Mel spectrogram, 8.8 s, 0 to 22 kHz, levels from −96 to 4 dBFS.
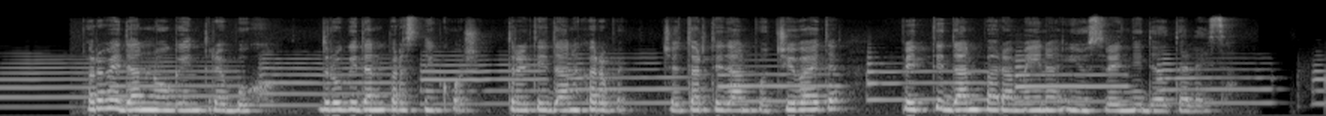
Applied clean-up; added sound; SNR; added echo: none; Trumpet; 11 dB; none.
